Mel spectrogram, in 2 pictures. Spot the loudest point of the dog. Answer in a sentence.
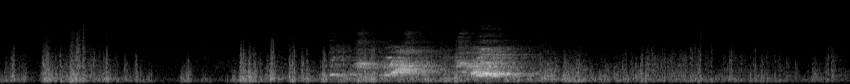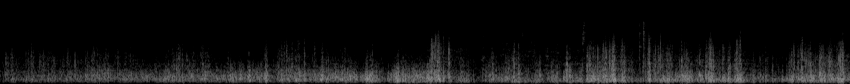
The loudest moment of the dog is at 5 seconds.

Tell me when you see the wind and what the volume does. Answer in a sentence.
The wind can be heard from 0.0 to 16.9 s, getting quieter then louder.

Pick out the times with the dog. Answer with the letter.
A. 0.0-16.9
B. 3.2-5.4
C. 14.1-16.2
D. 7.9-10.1
B.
